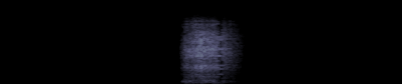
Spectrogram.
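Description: A single short, sharp burst of breath from a man, about a second in, with silence around it.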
